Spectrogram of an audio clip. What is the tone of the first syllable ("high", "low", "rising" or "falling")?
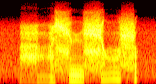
low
